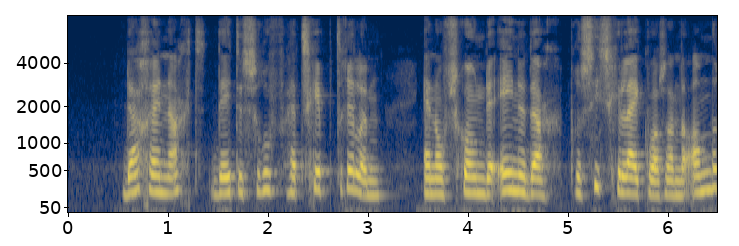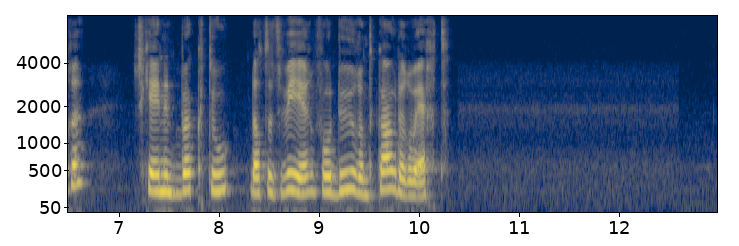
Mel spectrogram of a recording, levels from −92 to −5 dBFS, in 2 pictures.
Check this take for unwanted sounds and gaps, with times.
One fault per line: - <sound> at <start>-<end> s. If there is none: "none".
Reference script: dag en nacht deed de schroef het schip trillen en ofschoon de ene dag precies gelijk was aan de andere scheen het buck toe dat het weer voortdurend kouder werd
none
